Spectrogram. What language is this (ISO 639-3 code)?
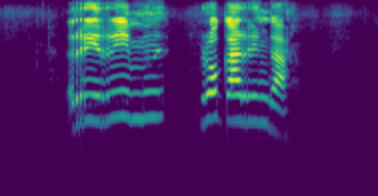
tso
